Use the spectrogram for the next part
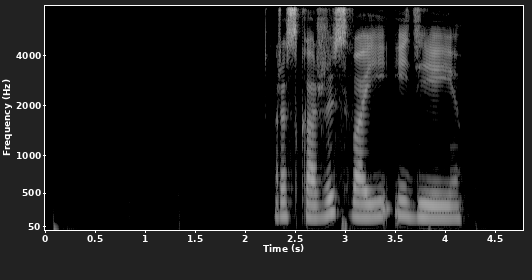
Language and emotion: Russian, neutral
